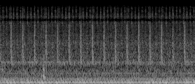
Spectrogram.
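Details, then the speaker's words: 2005-2010 Mk5 Jetta 2.5L with muffler delete, loud engine-bay ticking at idle that began about 3,000 miles ago: sharp, even ticks about eight per second; a homemade funnel stethoscope points to the vacuum pump, not the timing chain. "so over the uh the little muffler delete you can hear the loud ticking noise coming from the engine bay"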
